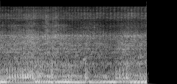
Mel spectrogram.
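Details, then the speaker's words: Honda Wave S single-cylinder with worn engine and smoky exhaust, revved hard: fast metallic clatter from the cylinder head over the engine note; worn cam and rockers from oil starvation. "วันนี้ข้าพเจ้าได้รถเวฟเสกับอาการเครื่องหลวมมีอาการควันออกท่อเนาะทุกคนเนาะติดเบิ่งกันทุกคนอาการของมันคือจะมีเสียงดังแก๊กๆพร้อมนะทุกคน"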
